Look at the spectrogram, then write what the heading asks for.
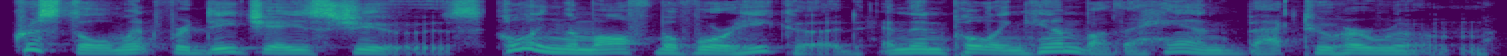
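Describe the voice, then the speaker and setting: A man reading scripted first-person audiobook narration in a measured storytelling manner. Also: mid-range voice, lively intonation, mellow, breathy edge. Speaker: author narrating his audiobook.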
